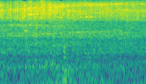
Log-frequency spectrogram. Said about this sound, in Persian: زیر لب گفتم بابا این صدای بلدوزر که نمیگذارد صدا به صدا برسد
